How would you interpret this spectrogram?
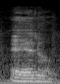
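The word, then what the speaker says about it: ער: 이 엘이라고는 단어 다른 데서 주로 엘을 발음 많이 해요. 우리 성경에 보면 이것은 엘, 이렇게 다른 데 가보면 에르 원래는 이 에르입니다. 히브리어로 발음할 때는 에르인데 이것은 엘 됐습니다. 다른 성경에서는 거의가 다 에르 이렇게 발음을 했습니다.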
